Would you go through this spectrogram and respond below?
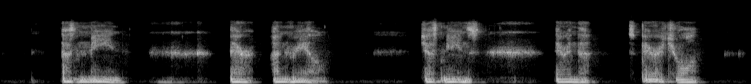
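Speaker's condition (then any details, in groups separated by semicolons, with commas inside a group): Vocal cord paralysis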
